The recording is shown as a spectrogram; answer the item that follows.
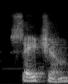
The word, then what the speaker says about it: sachem: Many of you who know, have your Mayflower history down, know that he was the sachem, that's how it's pronounced, of the Wampanoag tribe.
